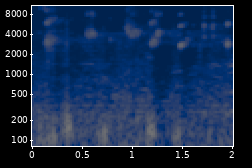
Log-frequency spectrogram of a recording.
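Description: A basketball being dribbled on a hardwood court, several irregular bounces, with sneakers squeaking on the floor.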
